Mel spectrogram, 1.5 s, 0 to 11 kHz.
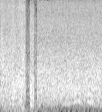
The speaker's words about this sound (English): Select an ambience. And we want that waterfall noise. Let's see. Water 3.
